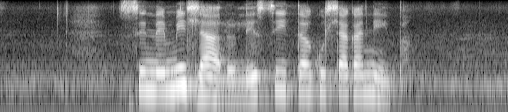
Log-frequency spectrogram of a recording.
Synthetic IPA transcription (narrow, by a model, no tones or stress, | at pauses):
sinemiɮalɔlesitʼak̬uɬak̬aniːpʰḁ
